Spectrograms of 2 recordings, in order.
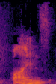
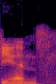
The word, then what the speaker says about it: Fiennes: Fiennes. – You don't pronounce the S? – I don't think so. – Okay. – I think it's Fiennes. – I don't think so. I think it's Ralph Fiennes.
